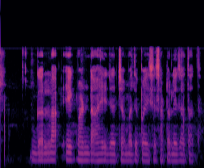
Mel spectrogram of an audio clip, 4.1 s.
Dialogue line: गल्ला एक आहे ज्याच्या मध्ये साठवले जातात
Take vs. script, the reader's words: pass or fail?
fail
